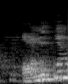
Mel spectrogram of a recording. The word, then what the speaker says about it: অনুকূল: কিন্তু আসলেই কি আমরা অনুকূল বলবো? না এই শব্দটির শুদ্ধ উচ্চারণ হচ্ছে অনুকূল। শুদ্ধ উচ্চারণ কি? অনুকূল। অর্থাৎ আমি লিখেছি অ। কিন্তু আমি উচ্চারণ করতেছি ও। তাহলে এখান থেকে একটা জিনিস স্পষ্ট প্রতিয়মান যে অ এর উচ্চারণ কখনো অ এর মত, কখনো ও এর মত।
